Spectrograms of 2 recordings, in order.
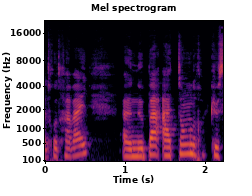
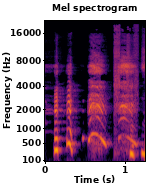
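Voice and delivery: high laugh; 7 dB louder than usual. Real, not acted. Laughs while telling scooter ride.

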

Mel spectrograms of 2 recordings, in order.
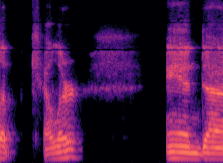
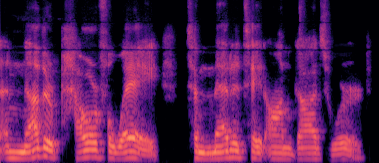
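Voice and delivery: ordinary talk

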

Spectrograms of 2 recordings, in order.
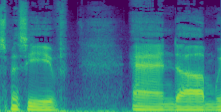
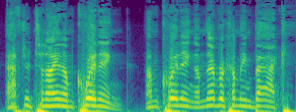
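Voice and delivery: high, loud exasperated waitress; loud quote; 13 semitones higher, 9 dB louder than usual. Retold or imitated. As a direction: blurt it out like she's fed up. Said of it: "basically saying to us".

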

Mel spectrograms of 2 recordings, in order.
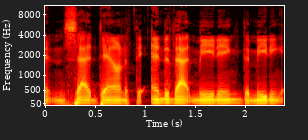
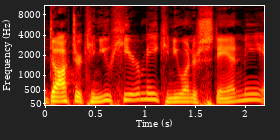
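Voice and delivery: mock condescending; 8 semitones higher than usual. Mocking doctor's hearing.

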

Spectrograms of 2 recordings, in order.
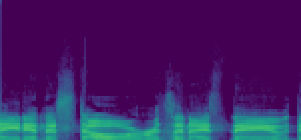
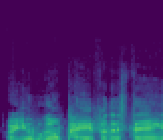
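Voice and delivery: high-pitched cashier voice; imitated sandwich worker; 11 semitones higher than usual. Sandwich worker asking a customer to pay, imitated high voice. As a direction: raise the pitch to play the server.

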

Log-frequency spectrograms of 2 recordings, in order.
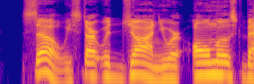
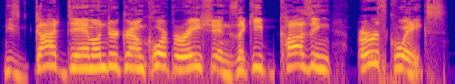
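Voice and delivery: ranting NPC; 9 semitones higher than usual. Acted. NPC ranting about corporations.

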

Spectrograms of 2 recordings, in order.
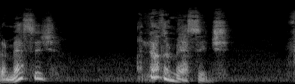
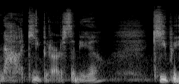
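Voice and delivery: low, very soft word to himself; quiet, low-key refusal; hushed self-reassurance; 8 semitones lower, 9 dB quieter than usual. Acted. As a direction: talk yourself down under your breath. Talks himself down.

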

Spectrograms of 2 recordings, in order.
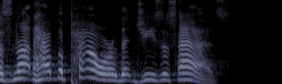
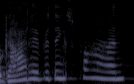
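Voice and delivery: small, much softer polite prayer; meek pretence; 2 semitones higher, 13 dB quieter than usual. Acted. Believer hiding troubles from God, meekly soft. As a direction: drop to a timid, dutiful murmur.

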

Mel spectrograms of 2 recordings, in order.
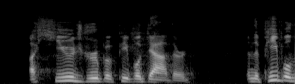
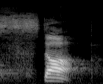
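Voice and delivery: mild retold shout; 6 dB louder than usual. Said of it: "Jesus yells".

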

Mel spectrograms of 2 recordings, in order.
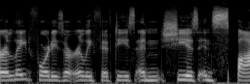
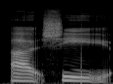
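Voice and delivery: ordinary talk

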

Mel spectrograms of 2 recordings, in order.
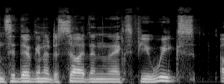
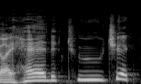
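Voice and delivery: slow drawn-out; 5 semitones higher, slower than usual. Real, not acted. Drawn-out playful repeat.

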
